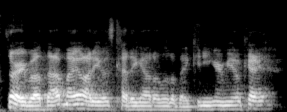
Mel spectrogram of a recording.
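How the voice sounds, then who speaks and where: A man's voice: medium pitch, steady tone, very fast, a little mellow, highs cut off. A man hosting a meetup, wrapping up casually over a video call while his audio cuts out and the volume jumps unevenly. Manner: casual, friendly wrap-up with fillers. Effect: audio cutting out, uneven volume. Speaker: meetup host. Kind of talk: closing remarks on a video call.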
